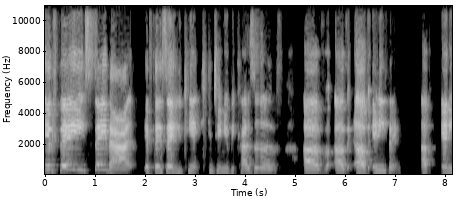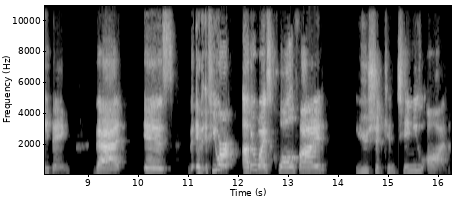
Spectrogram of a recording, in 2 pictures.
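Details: Adult person who stutters and disability rights activist, speaking spontaneously as a webinar panelist, with whole-word repetitions; stuttering.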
